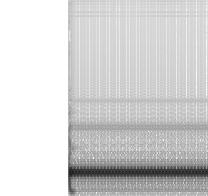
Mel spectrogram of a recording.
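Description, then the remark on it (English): A loud, steady phone ringing tone starts abruptly after a brief silence and holds one even pitch, like an outgoing call ringing on the line. No voices are heard. “Oh, it's a loud ring.”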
